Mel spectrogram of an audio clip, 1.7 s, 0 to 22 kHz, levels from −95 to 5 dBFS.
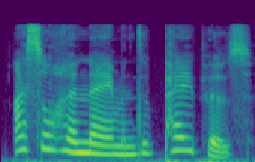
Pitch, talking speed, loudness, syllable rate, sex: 245 Hz, 245 wpm, -16 LUFS, 5.2 syllables/s, female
